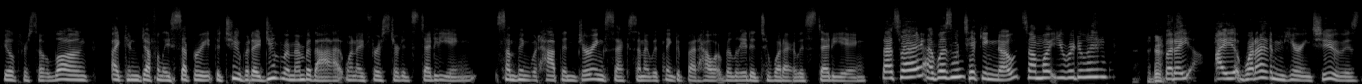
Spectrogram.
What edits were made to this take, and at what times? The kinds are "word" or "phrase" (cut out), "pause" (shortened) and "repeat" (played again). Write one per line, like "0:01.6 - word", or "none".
0:09.6 - word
